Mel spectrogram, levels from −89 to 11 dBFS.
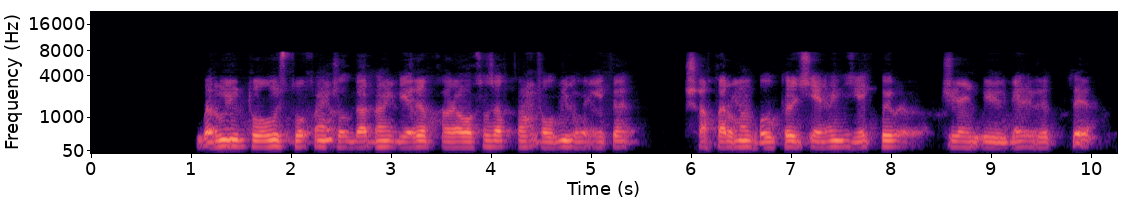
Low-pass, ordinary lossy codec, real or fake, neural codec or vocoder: none; none; fake; codec, 16 kHz, 1 kbps, FreqCodec, larger model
